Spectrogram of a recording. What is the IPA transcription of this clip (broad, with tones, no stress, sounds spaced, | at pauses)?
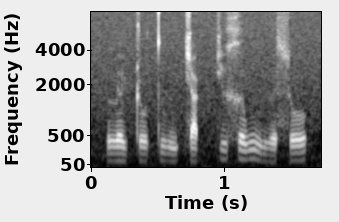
l ə˨˩ j ʈ o˨˩ t̪ u˨˩ ŋ c a˨˩ k̚ c ɨ˧˥ x ə˧˥ w ŋ ɨ˨˩˨ ə̯ s o˧˥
